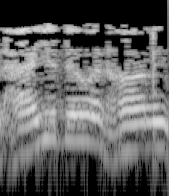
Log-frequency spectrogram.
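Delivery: put-on sweet, drawling, genuine Southern accent. Retelling how an older sponsor used to greet the speaker, in a real southern drawl. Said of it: "Real southern drawl and all that".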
